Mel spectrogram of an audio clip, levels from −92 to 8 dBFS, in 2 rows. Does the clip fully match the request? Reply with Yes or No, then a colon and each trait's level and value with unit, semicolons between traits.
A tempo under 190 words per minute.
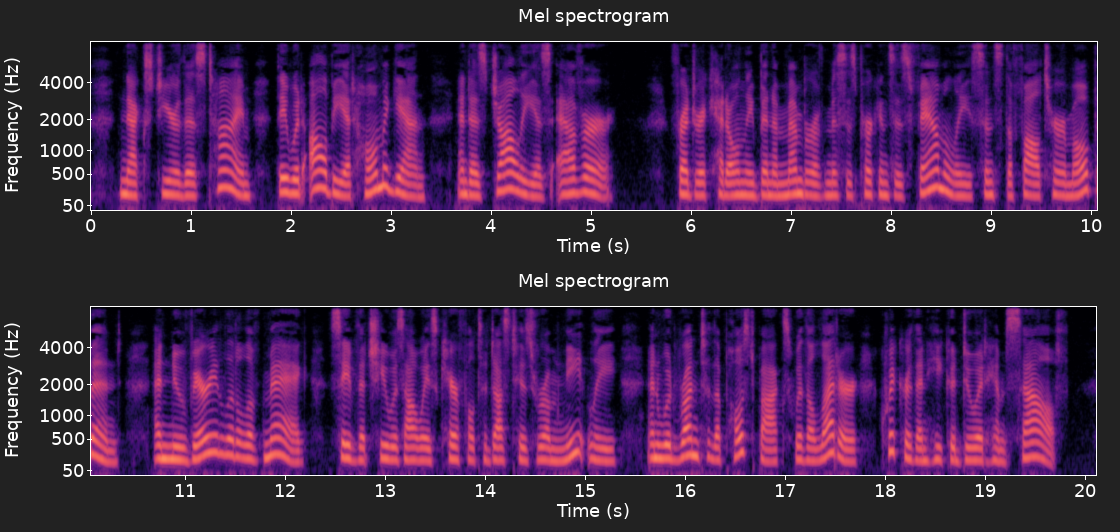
No: average, 195 wpm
